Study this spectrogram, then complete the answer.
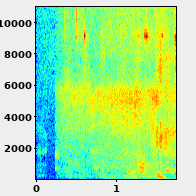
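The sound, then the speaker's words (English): A dog whimpers and gives a short yelping bark while attacking its owner during an interview, over steady scuffling, rustling noise, with a few high whiny squeaks toward the end. “Is your dog attacking you right now?”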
